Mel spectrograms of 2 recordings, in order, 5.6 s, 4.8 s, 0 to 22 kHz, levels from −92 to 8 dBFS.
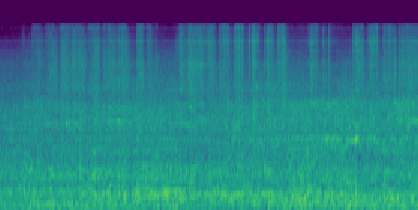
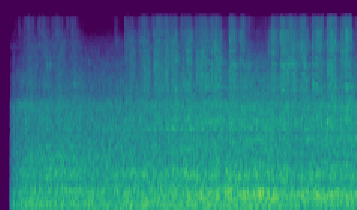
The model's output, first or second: first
